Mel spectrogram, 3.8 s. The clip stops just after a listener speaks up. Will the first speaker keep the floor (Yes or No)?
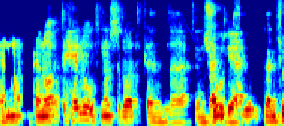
No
